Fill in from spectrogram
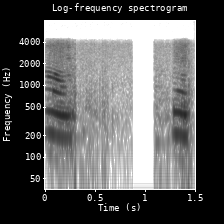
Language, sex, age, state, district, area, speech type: Hindi, female, 60+, Uttar Pradesh, Pratapgarh, rural, conversation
